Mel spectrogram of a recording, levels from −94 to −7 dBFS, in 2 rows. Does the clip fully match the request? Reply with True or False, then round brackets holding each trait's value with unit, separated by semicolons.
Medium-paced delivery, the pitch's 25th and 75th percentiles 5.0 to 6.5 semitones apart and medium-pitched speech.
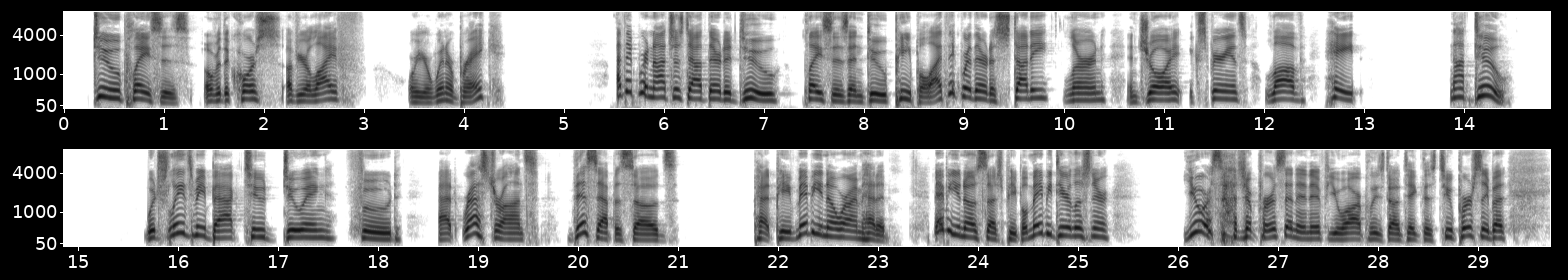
True (165 wpm; 5.6 semitones; 180 Hz)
